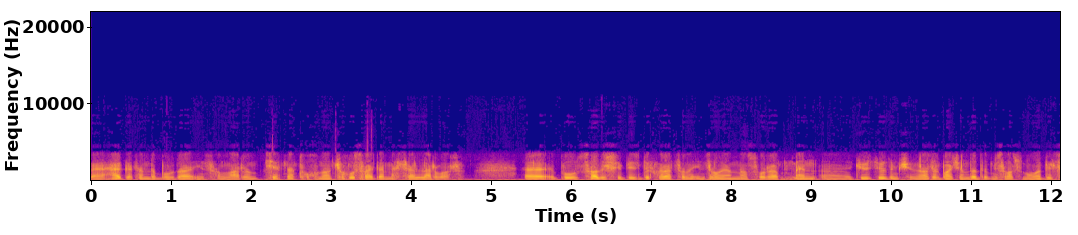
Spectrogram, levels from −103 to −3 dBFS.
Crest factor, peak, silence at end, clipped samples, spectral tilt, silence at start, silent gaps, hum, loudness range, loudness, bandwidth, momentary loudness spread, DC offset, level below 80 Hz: 22 dB; -2 dBFS; 0 s; under 0.1%; -8.5 dB/octave; 0 s; none; none; 3 LU; -25 LUFS; 5.2 kHz; 10 LU; under 0.1%; -52 dBFS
